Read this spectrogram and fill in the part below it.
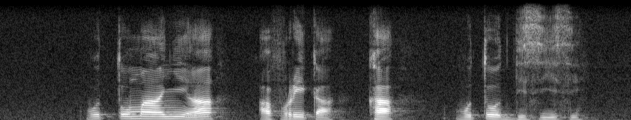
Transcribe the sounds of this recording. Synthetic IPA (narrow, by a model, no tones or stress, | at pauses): βut̪ʼumaɲiɦaː | frika | kʰa | βut̪ʼod̪isiːsi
